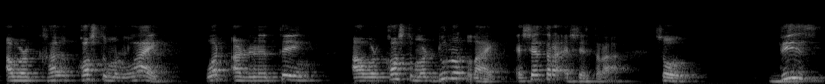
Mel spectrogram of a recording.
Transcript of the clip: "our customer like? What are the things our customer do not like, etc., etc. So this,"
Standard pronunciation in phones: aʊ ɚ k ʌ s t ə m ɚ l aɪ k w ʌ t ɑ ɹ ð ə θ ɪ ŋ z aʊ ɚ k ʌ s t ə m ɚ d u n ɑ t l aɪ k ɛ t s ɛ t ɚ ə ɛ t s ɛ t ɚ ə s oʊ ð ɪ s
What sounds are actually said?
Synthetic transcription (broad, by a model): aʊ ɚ k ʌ s t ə m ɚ l aɪ k w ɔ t ɑ ɹ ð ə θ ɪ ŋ aʊ ɚ k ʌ s t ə m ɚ d u n ɑ t l aɪ k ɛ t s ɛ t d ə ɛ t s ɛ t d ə s oʊ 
